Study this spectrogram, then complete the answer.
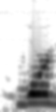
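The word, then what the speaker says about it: warg: orgs Gandalf understood it worg is spelled w-a-r-g by the way Gandalf understood it Bilbo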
